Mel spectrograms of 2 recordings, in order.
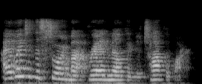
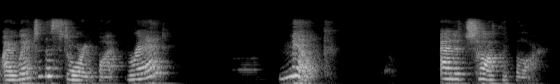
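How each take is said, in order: First: The list is rushed through quickly. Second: The list is said slowly, each item landed.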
